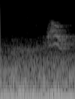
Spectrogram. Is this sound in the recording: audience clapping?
no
